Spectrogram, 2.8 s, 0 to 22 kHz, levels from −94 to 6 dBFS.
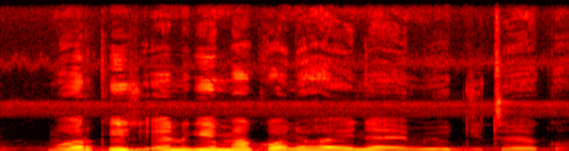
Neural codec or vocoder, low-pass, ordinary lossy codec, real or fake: none; none; none; real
